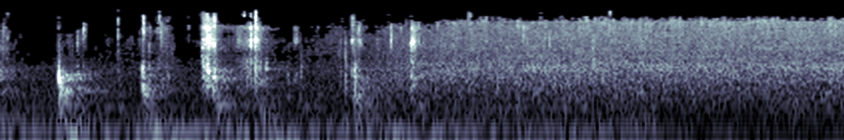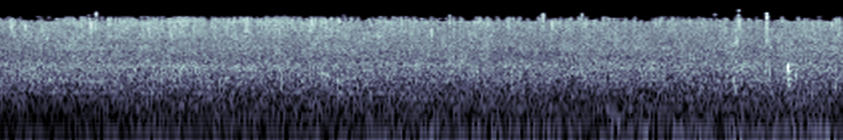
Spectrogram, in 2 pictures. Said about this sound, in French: Eh, il faut auparavant que vous passiez sous une douche d'eau tiède qui rince vos vêtements de toute trace de pluie. Entrez ici, dans cette logette, s'il vous plaît, et tournez le bouton fixé au mur.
